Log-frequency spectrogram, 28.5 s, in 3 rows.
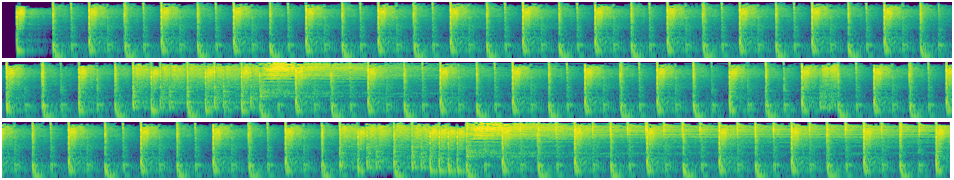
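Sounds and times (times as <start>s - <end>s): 
drums: 0.0s - 28.4s.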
